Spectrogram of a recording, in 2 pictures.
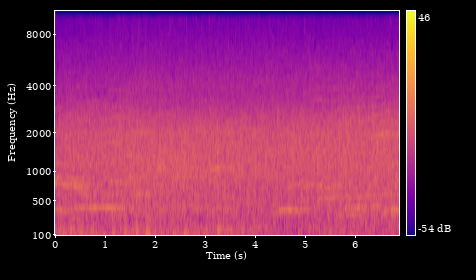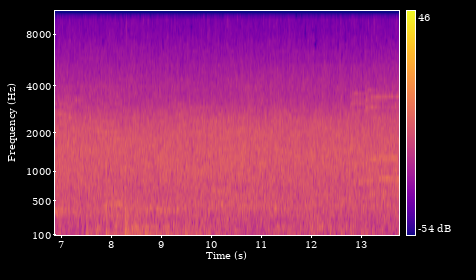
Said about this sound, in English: Luciano's face grimaces tearfully as he stands, frozen and alone on a raised dais. Members of the orchestra join in the applause. Maestro Domingo applauds and wags a finger at Luciano.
